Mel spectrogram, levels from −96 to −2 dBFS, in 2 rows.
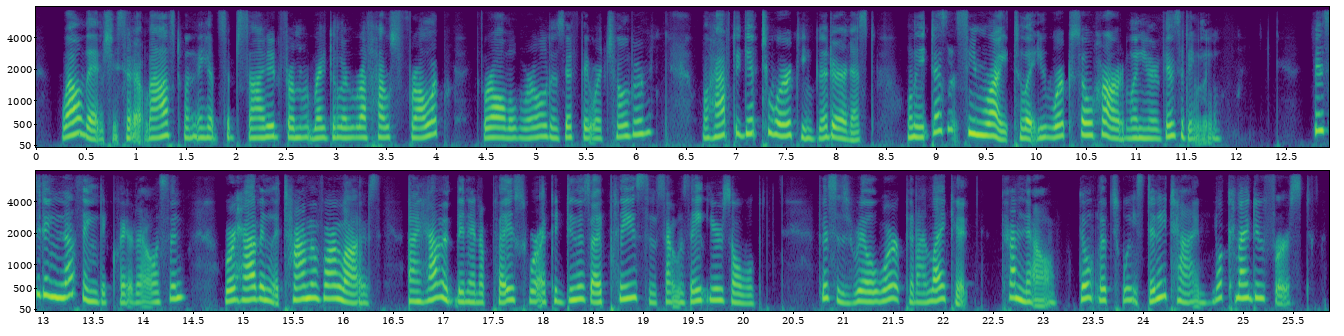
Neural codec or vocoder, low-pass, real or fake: codec, 16 kHz, 1 kbps, FreqCodec, larger model; 7.2 kHz; fake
